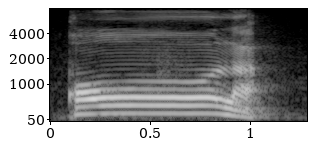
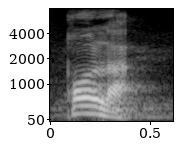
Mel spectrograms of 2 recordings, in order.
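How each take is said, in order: First: The first vowel is held long. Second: The first vowel is short. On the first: The speaker calls it right. "Ko-nya dibaca panjang" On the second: The speaker calls it wrong. "Bukan dibaca kola"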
